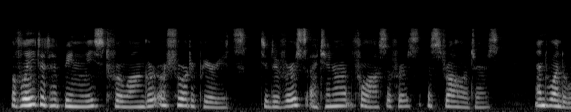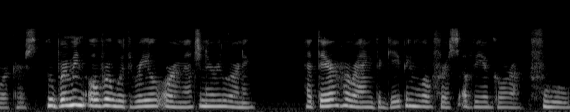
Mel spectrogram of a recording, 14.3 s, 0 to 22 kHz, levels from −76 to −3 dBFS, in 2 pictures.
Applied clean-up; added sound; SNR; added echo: none; none; none; none.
